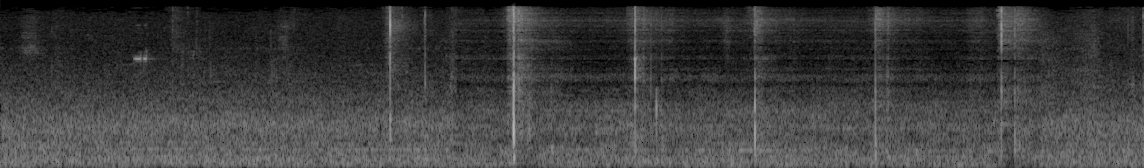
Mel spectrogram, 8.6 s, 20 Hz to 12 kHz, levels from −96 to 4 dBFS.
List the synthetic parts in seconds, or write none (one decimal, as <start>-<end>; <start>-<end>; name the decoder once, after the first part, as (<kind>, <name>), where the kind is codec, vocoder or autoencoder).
3.4-7.8 (codec, SNAC)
